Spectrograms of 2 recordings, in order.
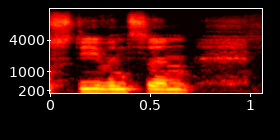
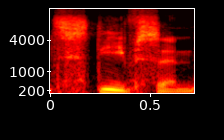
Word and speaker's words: Steveson: I've heard people I've heard people pronounce it Steveson, so I don't know if that if that is better for you or if that's more correct. But yeah, Steveson is how I've heard it pronounced and how I pronounce it.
